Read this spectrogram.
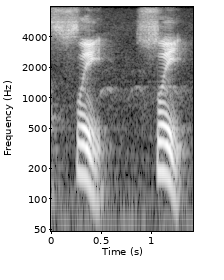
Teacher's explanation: এটা সদ জের সি হবে না, সই হবে। সিন জের সি হয়, কিন্তু সদ জের সই, সই একটু মোটা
